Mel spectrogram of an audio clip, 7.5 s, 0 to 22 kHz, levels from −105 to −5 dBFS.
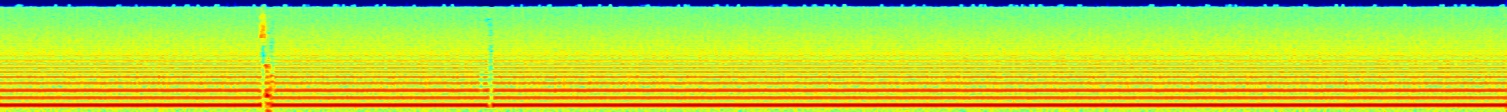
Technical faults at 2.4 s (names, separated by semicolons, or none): corrupt frame decoded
